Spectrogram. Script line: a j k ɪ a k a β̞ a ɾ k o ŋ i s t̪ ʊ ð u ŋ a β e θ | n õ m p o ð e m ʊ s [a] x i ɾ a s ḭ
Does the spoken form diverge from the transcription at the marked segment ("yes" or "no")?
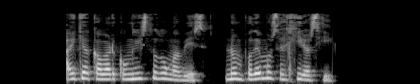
yes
